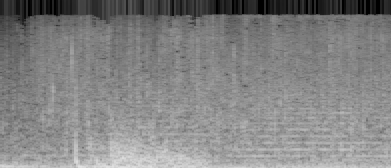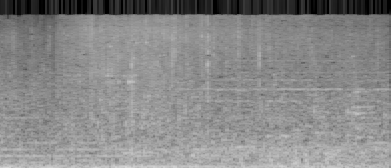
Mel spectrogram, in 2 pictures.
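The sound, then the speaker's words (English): A deep rumbling boom as an enormous sphere of ice rises from a frozen plain, with a heavy low surge near the start settling into a steady churning, grinding roar with faint cracking textures. “they turn and watch as an enormous sphere of ice rises from the plain.”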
